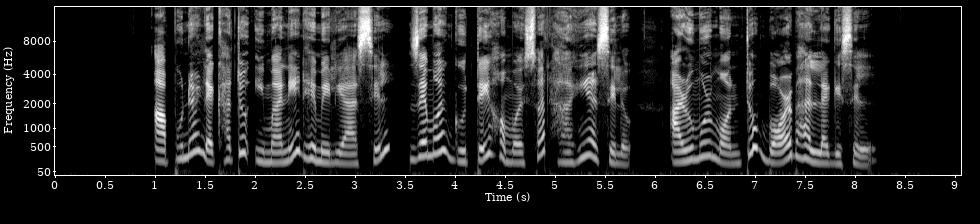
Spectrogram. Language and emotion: Assamese, happy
